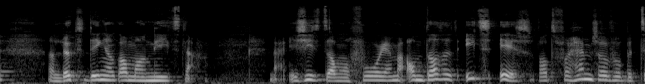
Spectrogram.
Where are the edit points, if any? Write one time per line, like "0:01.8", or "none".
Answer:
none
